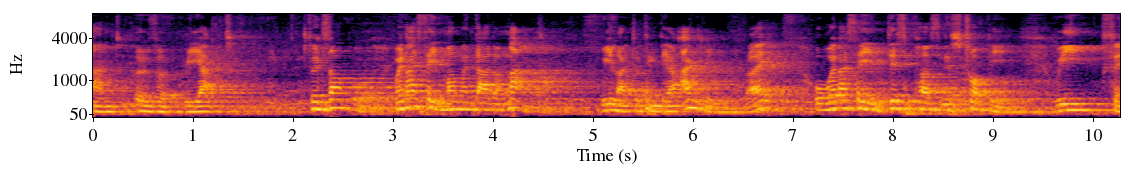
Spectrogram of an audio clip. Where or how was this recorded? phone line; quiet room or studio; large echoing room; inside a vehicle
large echoing room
